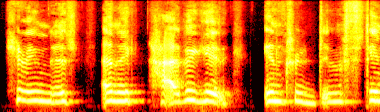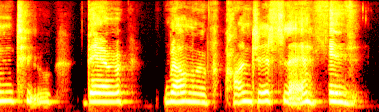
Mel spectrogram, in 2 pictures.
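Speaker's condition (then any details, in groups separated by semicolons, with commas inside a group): Cerebral palsy; spasticity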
